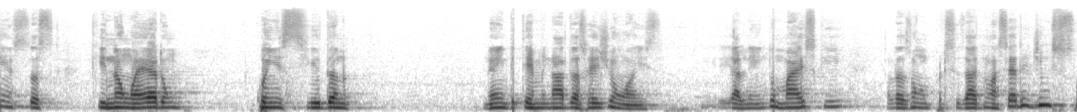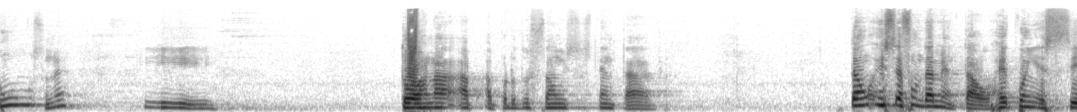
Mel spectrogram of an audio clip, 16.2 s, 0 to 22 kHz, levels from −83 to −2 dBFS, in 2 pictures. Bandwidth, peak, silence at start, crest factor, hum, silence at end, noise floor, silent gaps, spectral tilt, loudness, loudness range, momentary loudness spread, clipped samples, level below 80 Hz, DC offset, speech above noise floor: 16.5 kHz; 0 dBFS; 0 s; 22 dB; none; 0 s; -59 dBFS; none; -6 dB/octave; -22 LUFS; 6 LU; 16 LU; under 0.1%; -48 dBFS; under 0.1%; 38 dB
